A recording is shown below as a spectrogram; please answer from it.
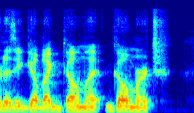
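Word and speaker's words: Gohmert: i i can see someone said that it's pronounced gomert which is the wrong way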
